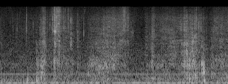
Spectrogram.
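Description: Scattered light rustles and soft knocks of a succulent and its pot being handled during repotting, a few separate touches over a faint steady hum.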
